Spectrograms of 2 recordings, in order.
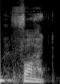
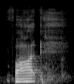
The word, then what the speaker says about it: Pfaadt: Pfaadt, is that how you pronounce his name? – Pfaadt. – Pfaadt. – In fact, if you're doing like a European saying of fat.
